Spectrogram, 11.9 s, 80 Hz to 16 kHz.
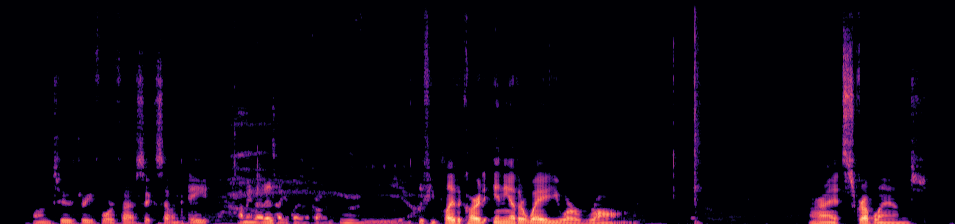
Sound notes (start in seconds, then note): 2.9 assorted grumbling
